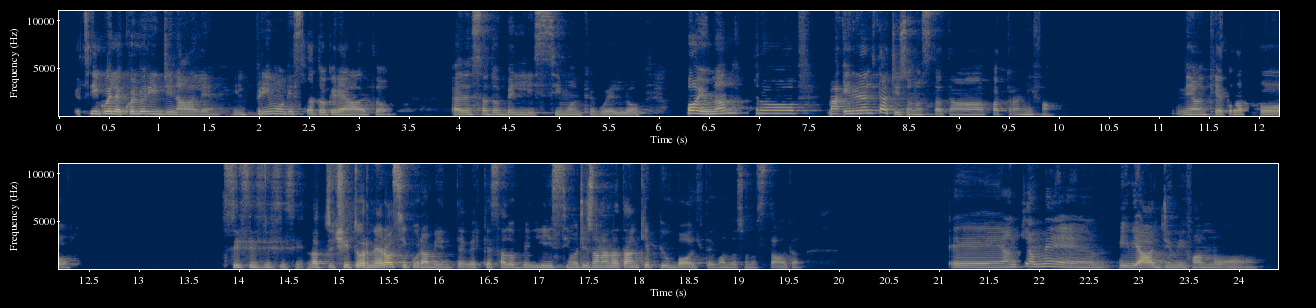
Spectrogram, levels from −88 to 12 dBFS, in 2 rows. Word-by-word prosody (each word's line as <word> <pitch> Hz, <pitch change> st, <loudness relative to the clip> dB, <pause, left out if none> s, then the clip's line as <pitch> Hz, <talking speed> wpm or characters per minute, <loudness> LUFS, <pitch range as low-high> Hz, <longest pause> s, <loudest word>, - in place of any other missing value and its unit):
Eh -, -, -10 dB
sì, 260 Hz, -3 st, +2 dB
quello 260 Hz, -2 st, +8 dB
è -, -, +6 dB
quello 245 Hz, 0 st, +4 dB
originale, 185 Hz, -6 st, -2 dB
il 190 Hz, -1 st, -10 dB
primo 240 Hz, +6 st, -1 dB
che 240 Hz, -, -3 dB
è -, -, -3 dB
stato 215 Hz, -4 st, -2 dB
creato 185 Hz, -1 st, -1 dB, 0.5 s
ed 190 Hz, -, +2 dB
è 195 Hz, -, -2 dB
stato 195 Hz, 0 st, -3 dB
bellissimo, 180 Hz, -1 st, -7 dB
anche 180 Hz, 0 st, -9 dB
quello. 175 Hz, 0 st, -6 dB, 0.4 s
Poi 305 Hz, -4 st, +7 dB
un 235 Hz, +2 st, +3 dB
altro 305 Hz, 0 st, -1 dB, 0.3 s
ma 260 Hz, 0 st, 0 dB
in 260 Hz, -, +3 dB
realtà 315 Hz, +4 st, +3 dB
ci 215 Hz, -, -3 dB
sono 195 Hz, -1 st, -5 dB
stata 180 Hz, -1 st, -5 dB
4 205 Hz, +1 st, -8 dB
anni 195 Hz, -1 st, -7 dB
fa. 195 Hz, -, -16 dB, 1.2 s
Neanche 195 Hz, -2 st, -2 dB
troppo 185 Hz, -1 st, -3 dB, 1.4 s
Sì, 215 Hz, -, +1 dB
sì, 200 Hz, -3 st, -2 dB
sì, 175 Hz, -1 st, -6 dB
sì, 170 Hz, -1 st, -9 dB
sì. 165 Hz, 0 st, -11 dB
Ma 200 Hz, +1 st, +4 dB
t 200 Hz, 0 st, -4 dB
ci 215 Hz, +3 st, +4 dB
tornerò 210 Hz, +2 st, +9 dB
sicuramente, 195 Hz, -8 st, 0 dB
perché 175 Hz, +1 st, -4 dB
è -, -, -4 dB
stato 180 Hz, 0 st, 0 dB
bellissimo. 190 Hz, +2 st, -3 dB
Ci 200 Hz, +1 st, 0 dB
sono 205 Hz, 0 st, +2 dB
andata 210 Hz, 0 st, +5 dB
anche 210 Hz, +2 st, +2 dB
più 200 Hz, -5 st, -4 dB
volte, 165 Hz, 0 st, -2 dB
quando 170 Hz, 0 st, -8 dB
sono 170 Hz, 0 st, -14 dB
stata. 170 Hz, 0 st, -9 dB, 1.5 s
E, 200 Hz, 0 st, -1 dB
anche 230 Hz, +4 st, -3 dB
a 265 Hz, -, +1 dB
me, 205 Hz, -10 st, -3 dB
i 210 Hz, -, -1 dB
viaggi 180 Hz, -3 st, +3 dB
mi 180 Hz, 0 st, -7 dB
fanno 170 Hz, -, -7 dB
195 Hz, 155 wpm, -24 LUFS, 180-215 Hz, 1.5 s, tornerò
